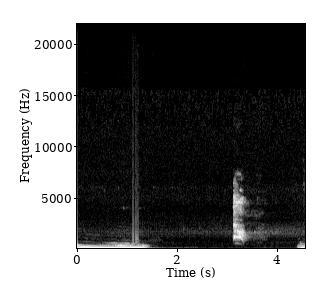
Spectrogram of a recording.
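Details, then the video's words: Lioness in Africa calling her pride: a loud, deep, low moaning roar with steady harmonics lasting about a second and a half, then silence, a brief sharp higher call, and a second deep roar beginning at the end. "Lion Roar Sound Effect Loud and Deep"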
